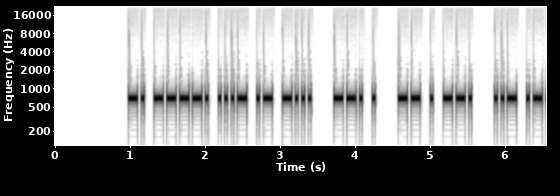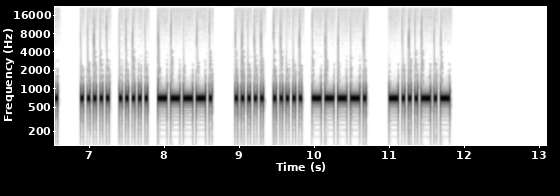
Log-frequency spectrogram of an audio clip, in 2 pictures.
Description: Morse code, heard as a keyed tone, about 27 wpm, 690 Hz. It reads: N9VAB GE MEG UR 559 559 <BK>
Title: SOTA QSO Practice 28wpm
